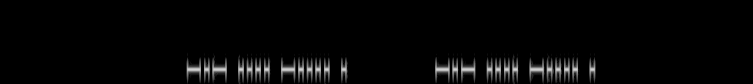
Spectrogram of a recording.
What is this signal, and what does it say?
Morse code, heard as a keyed tone, about 28 wpm, 700 Hz. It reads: KH6E KH6E
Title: DXCC-100 Call Signs - 4 Characters - Repeated 2x - 28wpm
